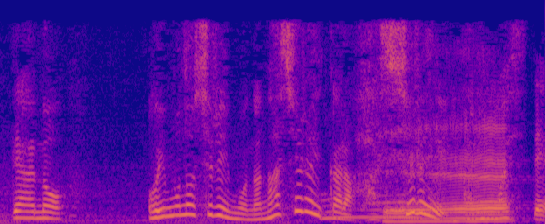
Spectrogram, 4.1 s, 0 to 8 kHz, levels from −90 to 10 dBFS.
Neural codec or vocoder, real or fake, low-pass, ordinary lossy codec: none; real; 7.2 kHz; MP3, 48 kbps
